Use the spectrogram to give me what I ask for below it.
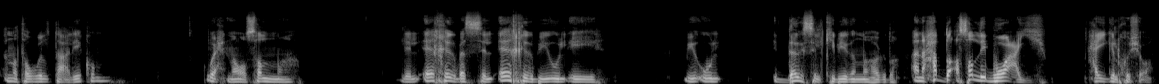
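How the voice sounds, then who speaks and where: A man with an Egyptian accent giving a motivational sermon, firing rhetorical questions at the listener and dropping to hushed, slow phrases for emphasis. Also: a little high, no echo, studio quality. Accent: Egyptian Arabic. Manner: asks the listener rhetorical questions in quick succession; shifts between urgent speech and hushed, slowed phrases. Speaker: religious speaker.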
